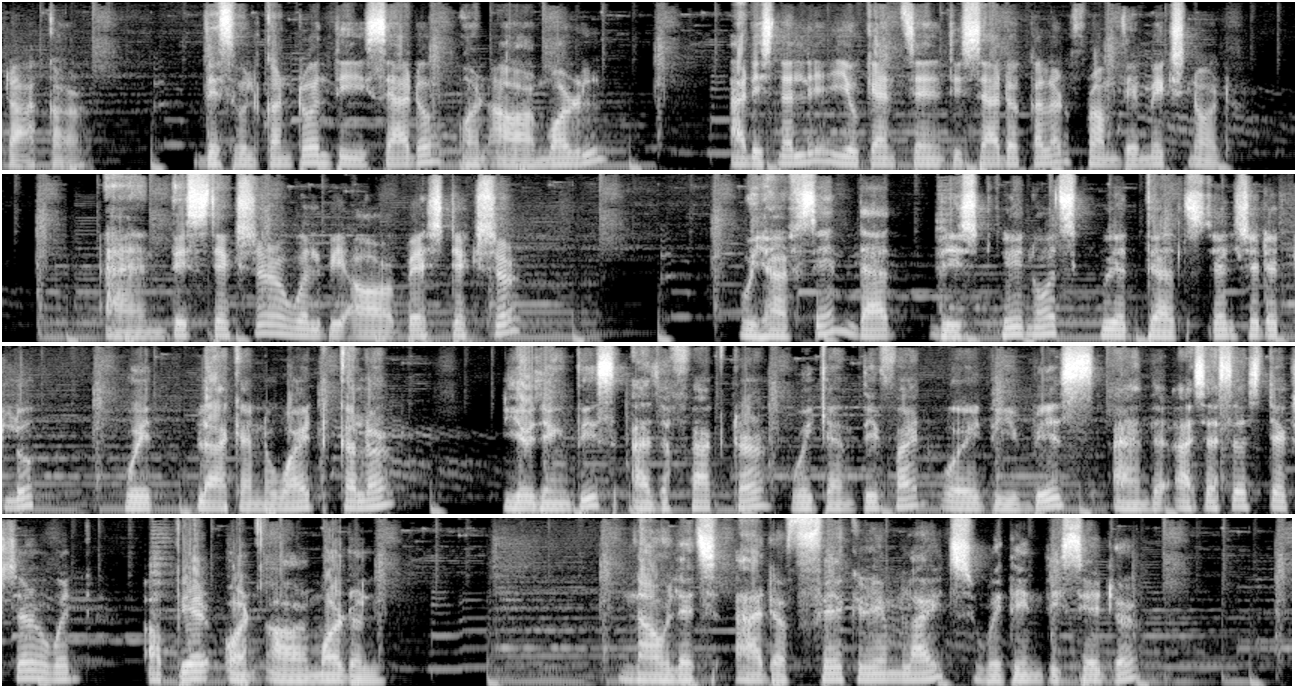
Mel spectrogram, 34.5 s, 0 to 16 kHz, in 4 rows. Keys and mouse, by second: 30.5-32.0 drag, 32.2 shift+a.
